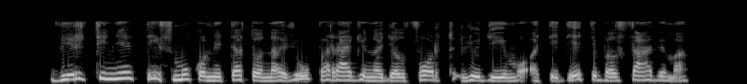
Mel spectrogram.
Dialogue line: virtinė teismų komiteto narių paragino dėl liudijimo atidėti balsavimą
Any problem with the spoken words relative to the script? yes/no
yes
